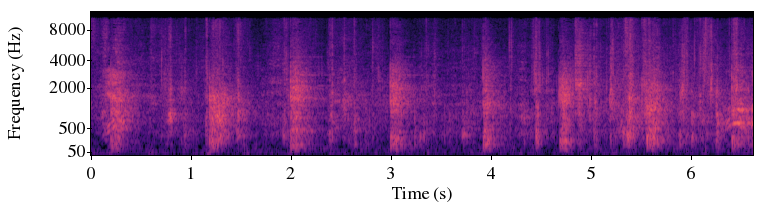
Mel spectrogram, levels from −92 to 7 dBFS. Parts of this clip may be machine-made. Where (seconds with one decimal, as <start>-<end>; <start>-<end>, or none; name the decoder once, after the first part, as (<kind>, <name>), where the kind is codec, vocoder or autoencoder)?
none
